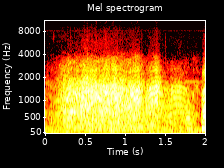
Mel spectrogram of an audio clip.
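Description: Studio audience laughing at a punchline on an old radio broadcast recording. The crowd laugh swells up a fraction of a second in and eases off near the end.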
